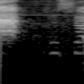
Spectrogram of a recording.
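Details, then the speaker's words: An adult woman with bad hiccup-burps that she says hurt her chest and lungs: a single abrupt, high, shrill, squawk-like burst likened to a pterodactyl, then quiet; hiccup. "who else thinks I sound like a terter because uh our daughter thinks I sound like a pterodactyl hubby AKA D says I sound like a pterodactyl"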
